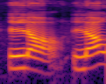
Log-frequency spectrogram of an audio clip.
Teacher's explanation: দিয়ে বেরিয়ে যায় তাকে পার্শ্ববিক ব্যঞ্জন ধ্বনি বলে যেমন ল ল উচ্চারণ করার সময় আমাদের জীভার দুপাশ দিয়ে শ্বাসবায়ু বেরিয়ে যায়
